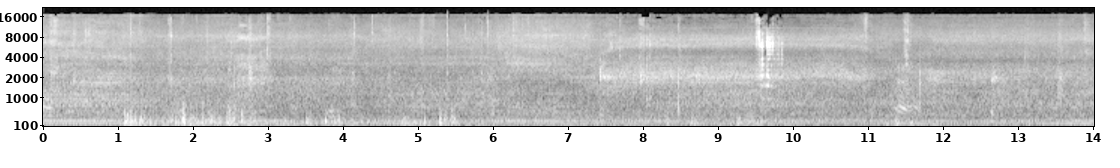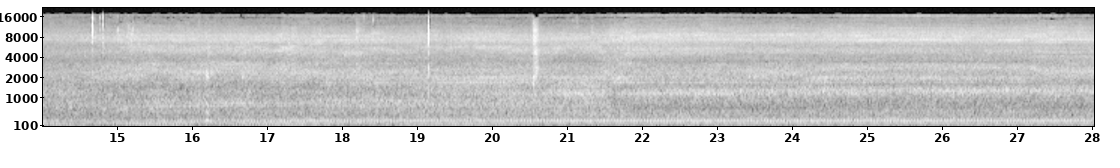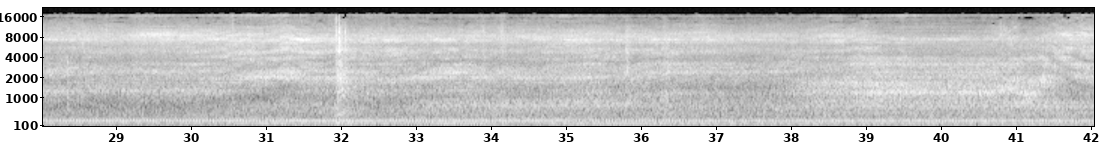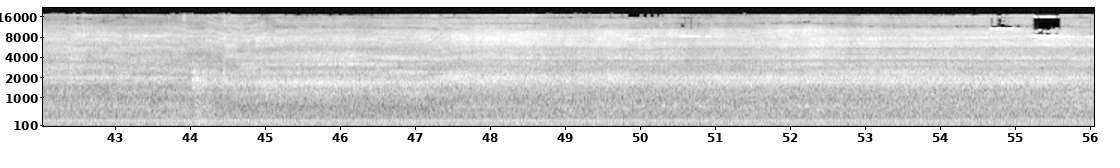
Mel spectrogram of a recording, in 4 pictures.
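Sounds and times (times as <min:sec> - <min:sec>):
outdoor noise: 0:00.0 - 0:56.0
vehicle engine running: 0:00.0 - 0:56.0
sharp click: 0:09.5 - 0:10.0.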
